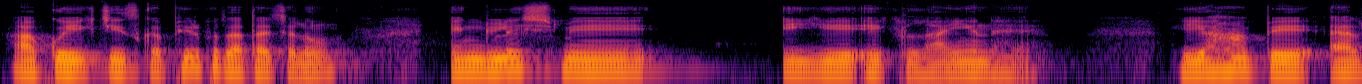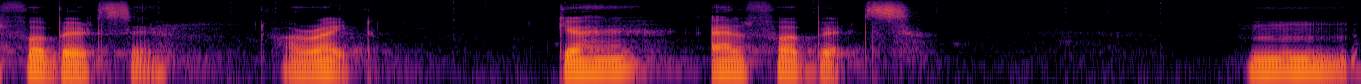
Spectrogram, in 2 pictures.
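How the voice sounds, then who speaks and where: Man, pronunciation teacher, unhurried drawn-out delivery, gravelly fry, repeats phrases for practice. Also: medium pitch. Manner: repeats English phrases slowly and deliberately for practice. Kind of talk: pronunciation lesson, reading aloud.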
